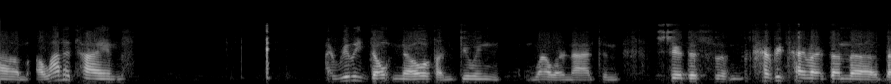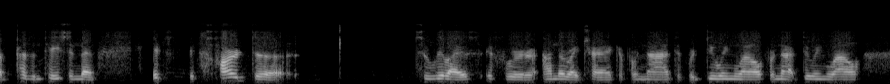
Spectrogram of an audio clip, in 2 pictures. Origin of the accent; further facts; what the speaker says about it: Michigan, United States; Michigan recommendations. This is what I was talking about being involved back in my home state.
